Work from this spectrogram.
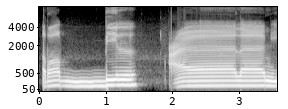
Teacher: Ya, lamnya memang tidak memantul tapi diputus suara L-nya. Jadi kayak ada jedah hening antara lam sukun dengan ain. Itu pun tidak boleh. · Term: Terputus, terputus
